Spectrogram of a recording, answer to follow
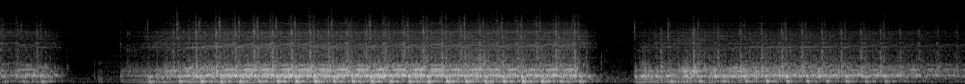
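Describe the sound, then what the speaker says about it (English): A sewing machine stitches the fold of a washable cloth face mask, running in a fast, steady mechanical whir with a brief stop near the start and another pause around six seconds before resuming. "either hand stitch or use a sewing machine to sew the material along the fold."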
